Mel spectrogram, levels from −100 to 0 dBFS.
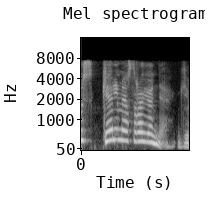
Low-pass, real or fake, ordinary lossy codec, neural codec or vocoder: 7.2 kHz; real; AAC, 64 kbps; none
